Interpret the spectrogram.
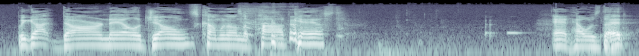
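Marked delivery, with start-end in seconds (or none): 0.2-3.5 put-on Southern accent. Doing a requested impression of an upcoming guest: Darnell Jones impression in Southern accent. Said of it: "your best Darnell Jones in a Southern accent".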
